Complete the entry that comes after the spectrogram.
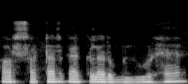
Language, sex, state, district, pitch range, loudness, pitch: Hindi, male, Jharkhand, Ranchi, 110-125 Hz, -17 LUFS, 115 Hz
